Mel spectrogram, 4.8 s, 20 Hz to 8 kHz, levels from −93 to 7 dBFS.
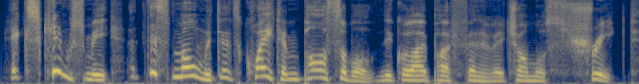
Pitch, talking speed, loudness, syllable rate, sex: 195 Hz, 150 wpm, -18 LUFS, 5.9 syllables/s, male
